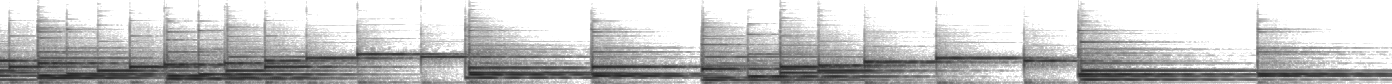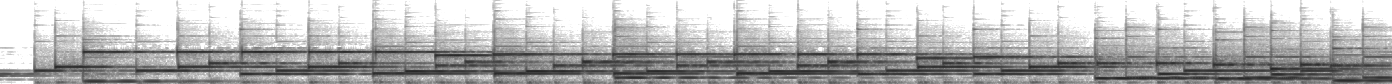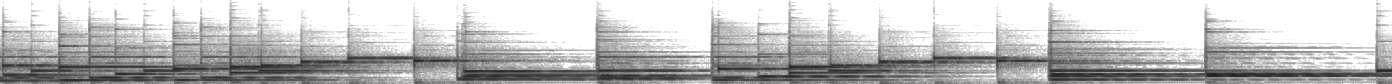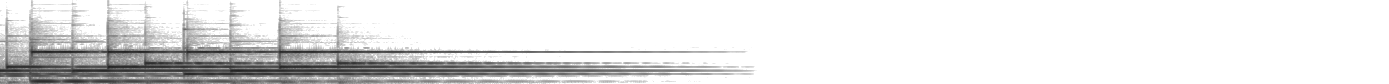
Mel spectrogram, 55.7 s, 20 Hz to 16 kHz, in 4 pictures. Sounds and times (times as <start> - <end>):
Music: 0.0 - 48.8.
